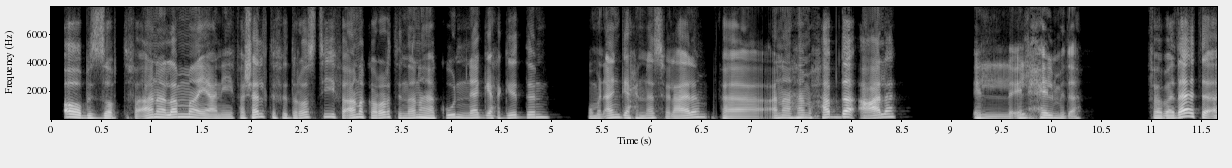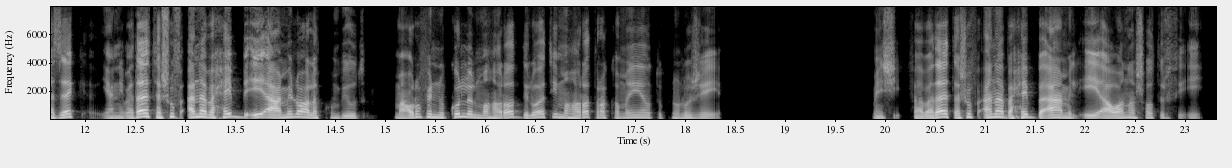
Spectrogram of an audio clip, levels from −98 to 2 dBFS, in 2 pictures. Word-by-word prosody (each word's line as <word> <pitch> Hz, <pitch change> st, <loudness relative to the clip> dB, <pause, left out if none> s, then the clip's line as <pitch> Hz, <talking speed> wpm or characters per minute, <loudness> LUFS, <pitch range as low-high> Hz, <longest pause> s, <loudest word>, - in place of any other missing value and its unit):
آه 200 Hz, -3 st, +7 dB
بالضبط، 135 Hz, -2 st, -1 dB
فأنا 180 Hz, +4 st, +1 dB
لمّا 190 Hz, 0 st, +3 dB
يعني 125 Hz, -3 st, -1 dB
فشلت 170 Hz, +9 st, 0 dB
في 140 Hz, -2 st, -4 dB
دراستي، 175 Hz, +9 st, -3 dB
فأنا 175 Hz, +1 st, +1 dB
قرّرت 165 Hz, +2 st, -1 dB
إن 145 Hz, -1 st, -3 dB
أنا 160 Hz, 0 st, +2 dB
هاكون 165 Hz, +6 st, -2 dB
ناجح 155 Hz, -3 st, -2 dB
جدًا 175 Hz, +5 st, -3 dB, 0.4 s
ومن 125 Hz, 0 st, -4 dB
أنجح 155 Hz, -4 st, 0 dB
الناس 145 Hz, +4 st, -4 dB
في 125 Hz, -, -6 dB
العالم، 150 Hz, +10 st, +1 dB
فأنا 130 Hz, +6 st, -2 dB
هم 165 Hz, -, -3 dB
هابدأ 185 Hz, +2 st, +3 dB
على 205 Hz, +4 st, +3 dB, 0.8 s
ال 120 Hz, -2 st, -4 dB
الحلم 135 Hz, +2 st, -1 dB
ده، 120 Hz, -1 st, -6 dB, 0.7 s
فبدأت 140 Hz, -, +4 dB
أذاك 175 Hz, +10 st, +2 dB
يعني 125 Hz, -1 st, -8 dB
بدأت 210 Hz, -, +5 dB
أشوف 205 Hz, +7 st, 0 dB
أنا 205 Hz, +3 st, +6 dB
باحب 200 Hz, +3 st, +1 dB
إيه 190 Hz, +3 st, +3 dB
أعمله 180 Hz, +4 st, +4 dB
على 175 Hz, -5 st, +3 dB
الكمبيوتر، 135 Hz, -2 st, -6 dB, 0.3 s
معروف 200 Hz, +1 st, -1 dB
إن 175 Hz, -5 st, +1 dB
كلّ 205 Hz, +6 st, 0 dB
المهارات 155 Hz, +1 st, 0 dB
دلوقتي 175 Hz, +3 st, -3 dB
مهارات 160 Hz, +2 st, -2 dB
رقمية 150 Hz, +3 st, -5 dB
وتكنولوجية. 130 Hz, -4 st, -7 dB, 1.6 s
ماشي، 115 Hz, -2 st, -7 dB
فبدأت 135 Hz, +11 st, +3 dB
أشوف 170 Hz, +5 st, -2 dB
أنا 195 Hz, +4 st, +3 dB
باحب 170 Hz, +1 st, 0 dB
أعمل 160 Hz, -1 st, +3 dB
إيه، 150 Hz, -2 st, 0 dB
أو 130 Hz, +2 st, +4 dB
أنا 160 Hz, +1 st, -2 dB
شاطر 150 Hz, 0 st, -7 dB
في 130 Hz, 0 st, -17 dB
إيه، 115 Hz, -3 st, -13 dB
155 Hz, 150 wpm, -23 LUFS, 135-180 Hz, 1.6 s, آه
